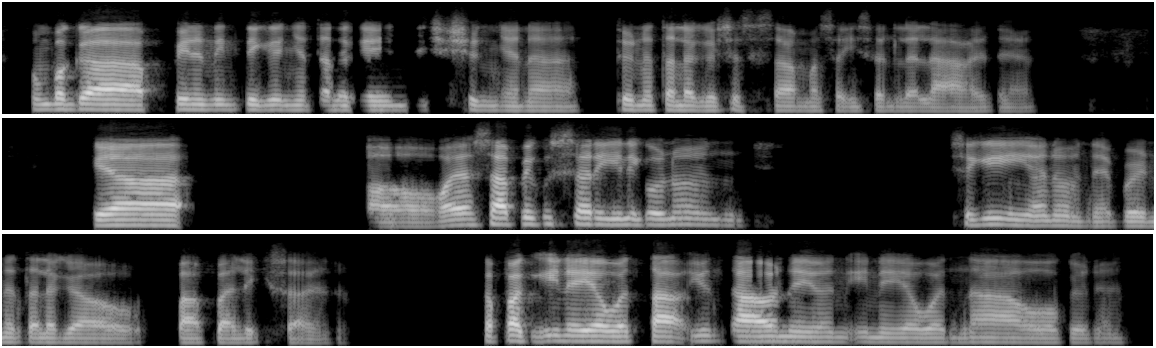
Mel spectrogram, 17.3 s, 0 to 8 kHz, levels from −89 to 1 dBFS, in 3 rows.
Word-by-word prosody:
kumbaga 135 -2 +6 0.2
pinanindigan 130 -1 -1
niya 125 -1 -5
talaga 120 -1 -5
'yung 120 0 -5
desisyon 120 0 -8
niya 110 -1 -5
na 110 - -5 0.4
do'n 130 -2 -2
na - - -21
talaga 120 -2 -2
siya - - -10
sasama 110 -2 -7
sa - - -11
isang 105 0 -12
lalaki 95 -1 -8
na 95 - -15
'yon. - - -27 1.0
Kay, 145 - +6 1.3
oo 110 -1 -2
kaya 150 - +5
sabi 165 +1 +5
ko 175 - -8
sa 170 -1 0
sarili 155 -1 0
ko 155 - +1
nun, 150 -3 -6 1.1
Sige, 145 -2 -1
ano 130 -1 -3
never 120 0 -5
na 120 0 -7
talaga 115 -1 -2
ako 110 0 -8
babalik 105 0 -4
sa - - -8
ano, - - -19 0.7
kapag 145 -3 +4
inayawan 140 -1 +4
ta 135 -1 +5
'yung 145 0 -7
tao 135 -1 +6
na 135 - -4
'yun 125 -1 -3
inayawan 120 -2 -5
na 120 0 -3
ako 110 - -5 0.2
gano'n, 110 0 -15
125 Hz, 165 wpm, -24 LUFS, 115-140 Hz, 1.3 s, kumbaga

